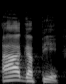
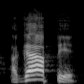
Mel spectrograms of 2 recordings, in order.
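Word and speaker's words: ἀγάπη: E é interessante que a palavra amor é a palavra agape no grego, que significa amor incondicional. Eu vejo muitas pessoas chamando amor ágape, mas a pronúncia o acento é no segundo A, agape.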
